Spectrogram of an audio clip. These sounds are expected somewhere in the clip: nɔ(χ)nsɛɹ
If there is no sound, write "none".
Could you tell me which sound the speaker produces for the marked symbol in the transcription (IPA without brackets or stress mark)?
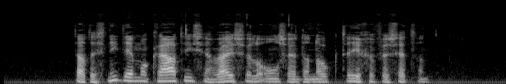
none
